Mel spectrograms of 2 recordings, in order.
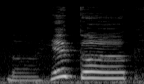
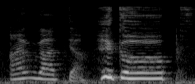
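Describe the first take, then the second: First: Slow, hiccuping repeat; hiccups. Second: Slow words broken by hiccups. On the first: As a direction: squeeze words between hiccups. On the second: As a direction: talk through the hiccups. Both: Real, not acted.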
